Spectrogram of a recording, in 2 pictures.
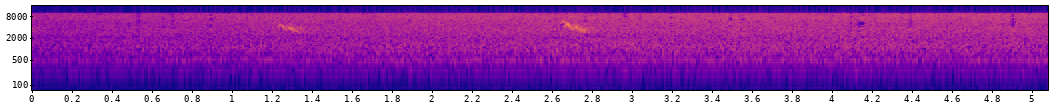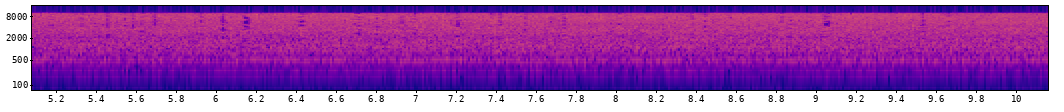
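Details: Several hundred young honey bees leaving the hive on their first orientation flight, on a warm clear day between noon and three in the afternoon; steady dense buzzing hum with a few brief louder fly-bys, continuous throughout.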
